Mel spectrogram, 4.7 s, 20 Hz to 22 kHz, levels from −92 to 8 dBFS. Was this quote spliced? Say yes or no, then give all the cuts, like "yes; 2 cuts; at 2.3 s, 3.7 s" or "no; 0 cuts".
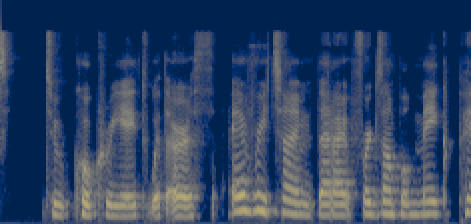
yes; 1 cut; at 2.3 s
